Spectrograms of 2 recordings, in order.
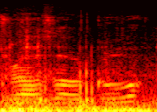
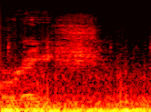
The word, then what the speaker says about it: Ra's al Ghul: I'm pretty sure it's supposed to be pronounced Ra's al Ghul. But then on my Batman game, they call him Ra'sh. – Ra's al Ghul. I'm like, pretty sure it's Ra's al Ghul.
